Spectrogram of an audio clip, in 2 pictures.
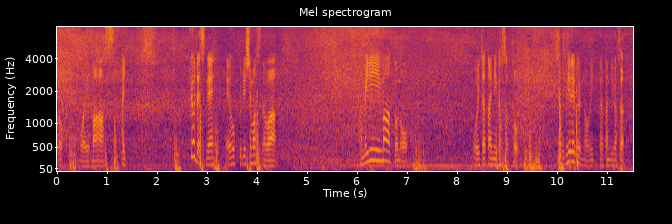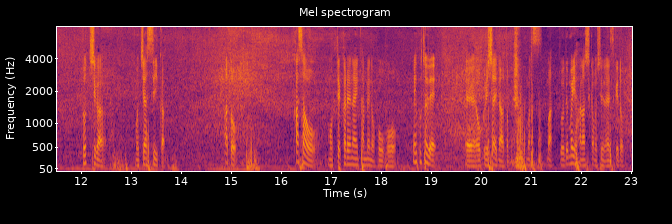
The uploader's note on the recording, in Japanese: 歩きながらラジオ配信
